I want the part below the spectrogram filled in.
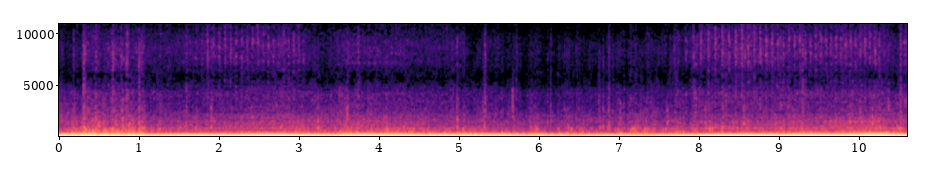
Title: MGF 1998 VVC Ticking and squealing noise. Exhaust related leak.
